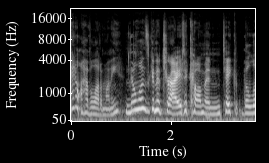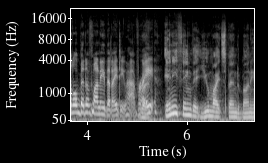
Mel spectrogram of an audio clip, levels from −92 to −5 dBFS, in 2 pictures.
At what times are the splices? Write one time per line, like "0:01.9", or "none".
0:01.0
0:03.0
0:05.4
